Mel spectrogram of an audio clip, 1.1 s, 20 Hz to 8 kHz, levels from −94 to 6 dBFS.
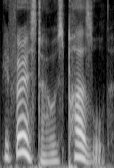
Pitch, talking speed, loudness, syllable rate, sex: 195 Hz, 260 wpm, -16 LUFS, 5.8 syllables/s, female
